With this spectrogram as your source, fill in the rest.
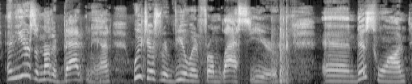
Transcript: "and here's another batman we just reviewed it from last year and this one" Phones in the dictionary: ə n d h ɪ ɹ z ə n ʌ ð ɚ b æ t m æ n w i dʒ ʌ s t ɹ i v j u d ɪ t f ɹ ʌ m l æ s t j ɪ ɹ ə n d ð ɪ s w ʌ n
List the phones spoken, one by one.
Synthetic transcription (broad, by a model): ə n h ɪ ɹ z ə n ʌ ð ɚ b æ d m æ n w i dʒ ʌ s t ɹ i v j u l ɪ t f ɹ ʌ m l æ s t j ɪ ɹ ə n ð ɪ s w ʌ n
